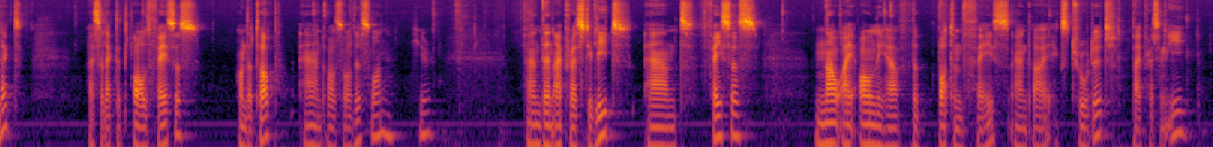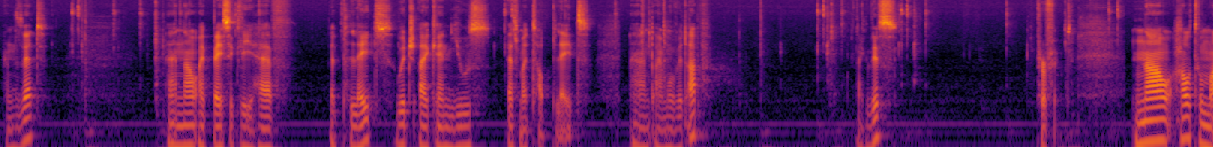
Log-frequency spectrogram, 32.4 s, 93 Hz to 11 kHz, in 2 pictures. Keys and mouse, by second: 1.9-3.6 middle drag, 4.2 shift+click, 4.9 middle click, 6.3 KP_1, 7.7 Delete, 10.4 middle click, 11.8 click, 12.8 KP_1, 14.8 e, 15.4 z, 17.1 ctrl+click, 17.7 middle click, 18.3 Tab, 18.6 middle click, 19.6-21.3 middle drag, 22.9 click, 23.9-24.4 middle drag, 24.4 KP_1, 24.7 g, 25.0 z, 27.4 middle click, 28.2 click, 28.5-29.6 middle drag, 30.4 z, 31.1-32.3 middle drag.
